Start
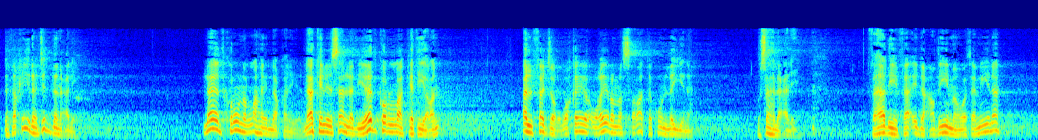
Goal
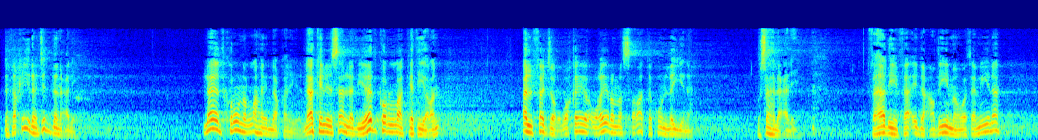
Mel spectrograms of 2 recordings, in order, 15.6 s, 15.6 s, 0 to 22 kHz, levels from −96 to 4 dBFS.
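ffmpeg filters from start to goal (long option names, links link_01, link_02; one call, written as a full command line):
ffmpeg -i in.wav -af "adynamicequalizer=threshold=0.00708:dfrequency=3300:dqfactor=0.76:tfrequency=3300:tqfactor=0.76:attack=5:release=100:ratio=0.375:range=3:mode=cutabove:tftype=bell" out.wav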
